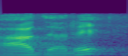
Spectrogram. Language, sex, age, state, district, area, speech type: Kannada, male, 45-60, Karnataka, Bangalore Rural, rural, spontaneous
